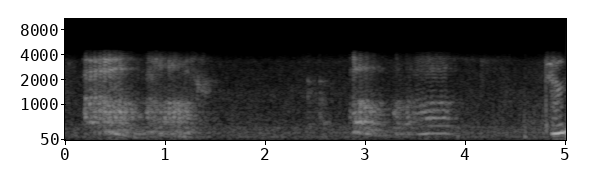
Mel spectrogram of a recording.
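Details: Victorian bulldog, a male pet, talking back to his owner in a drawn-out conversation: low moaning, grumbling whines in two long bouts, ending in a rising squeal, with the owner's voice nearby.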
